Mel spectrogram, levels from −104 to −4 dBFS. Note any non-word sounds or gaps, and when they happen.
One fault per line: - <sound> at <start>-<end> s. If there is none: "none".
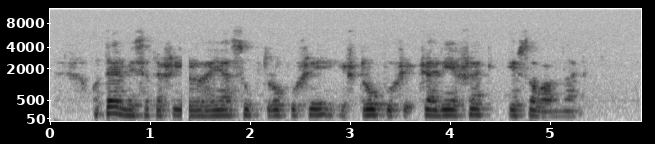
- dropout at 1.3-1.4 s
